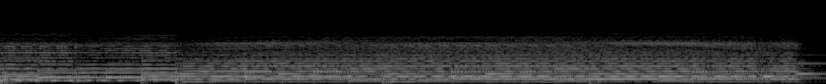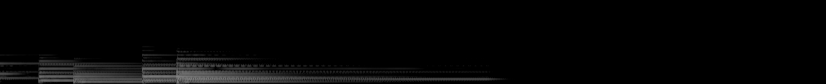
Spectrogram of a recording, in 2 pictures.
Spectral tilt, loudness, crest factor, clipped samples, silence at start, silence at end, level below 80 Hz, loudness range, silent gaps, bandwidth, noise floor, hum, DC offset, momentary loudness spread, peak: -7 dB/octave; -38 LUFS; 14 dB; under 0.1%; 0 s; 3.35 s; -72 dBFS; 12 LU; none; 11 kHz; under -90 dBFS; none; under 0.1%; 21 LU; -24 dBFS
